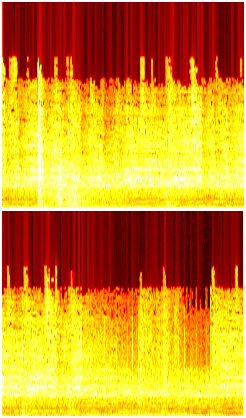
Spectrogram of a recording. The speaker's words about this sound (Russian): И грянул выстрел.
